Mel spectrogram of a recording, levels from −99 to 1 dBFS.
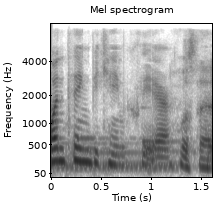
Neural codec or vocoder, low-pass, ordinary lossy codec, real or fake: none; 7.2 kHz; AAC, 32 kbps; real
